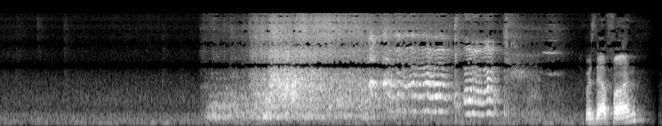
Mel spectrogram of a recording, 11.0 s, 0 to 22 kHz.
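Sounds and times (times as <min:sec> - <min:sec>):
toilet flushing: 0:03.3 - 0:07.5.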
